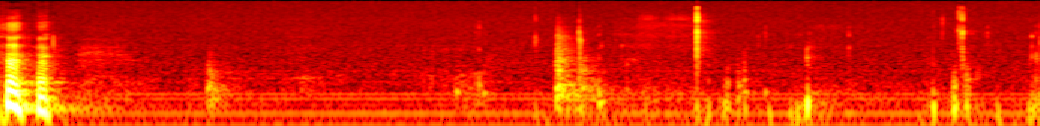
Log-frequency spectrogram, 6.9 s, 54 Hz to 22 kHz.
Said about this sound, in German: Trink mal einen Schluck. Ja. Halt ihn mal 10 Sekunden im Mund und schmatz ihn so ein bisschen. Da wird es irgendwie eklig.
